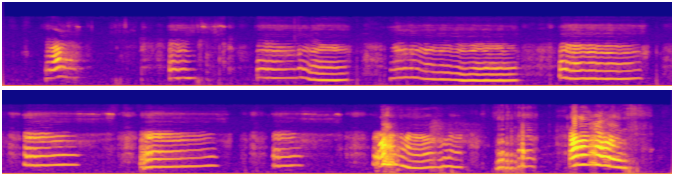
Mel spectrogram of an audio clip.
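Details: A Beagle puppy playing with its owner sings in a run of whiny, drawn-out howls that slide downward in pitch, typical beagle sounds.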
